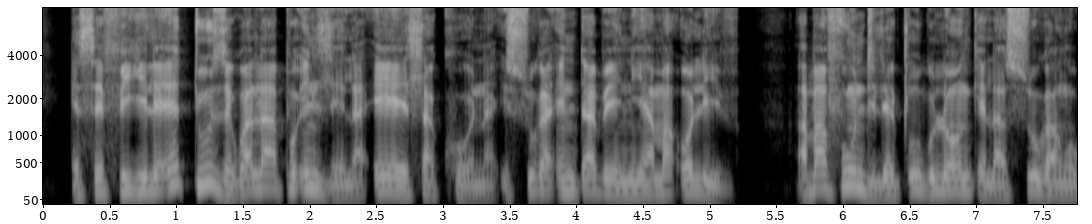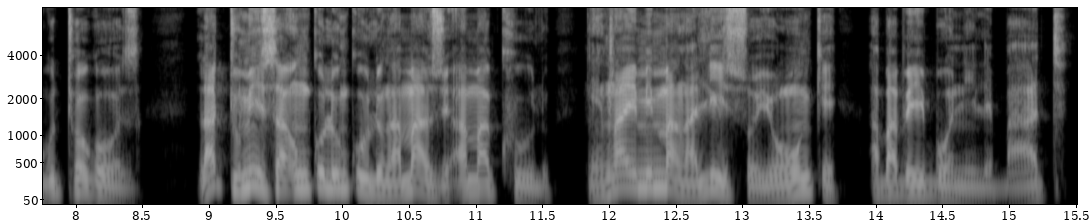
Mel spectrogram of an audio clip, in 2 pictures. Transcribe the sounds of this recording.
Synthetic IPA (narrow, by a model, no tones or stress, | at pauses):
ɛsefiɣilɛed̥ʱuzɛɣwalapʰɔind͡ɮʱɛlaʔɛjɛɬakʰɔnaʔisuɣaʔɛntʼaβenijamaʔoliːva | aβafundʱileǁuɣulɔŋkʼɛlasuɣaŋoɣutʰɔɣɔːza | lad̥ʱumisauŋkʼuluŋkʼuluŋamazwɛʔa̰makʰulu | ŋɛŋ͡ǁajemimaŋalisɔjɔŋkʼɛ | aβaβejiβonilɛβaːtʰi̥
